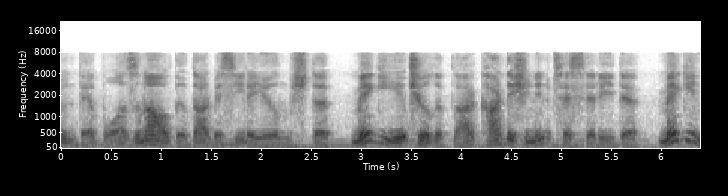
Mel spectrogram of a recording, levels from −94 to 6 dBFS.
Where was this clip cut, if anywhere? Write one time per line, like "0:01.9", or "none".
0:01.3
0:01.9
0:03.5
0:04.9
